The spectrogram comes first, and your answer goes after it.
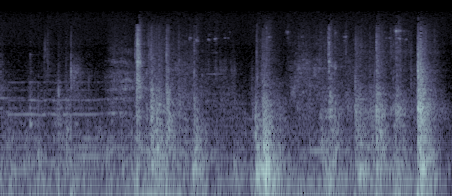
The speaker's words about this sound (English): walks out the door.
